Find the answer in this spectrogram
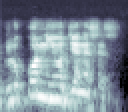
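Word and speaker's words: gluconeogenesis: है क्या नाम है ग्लूकोनियोजेनेसिस ग्लूको नियो जेनेसिस ठीक है ग्लूको नियो जेनेसिस स्पेलिंग देख लीजिए एक बारी यही है ना ग्लूकोनियोजेनेसिस ग्लूकोनियोजेनेसिस ठीक है तो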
